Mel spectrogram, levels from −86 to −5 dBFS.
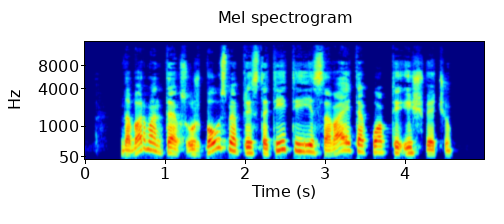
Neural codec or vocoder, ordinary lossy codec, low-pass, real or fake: vocoder, 44.1 kHz, 128 mel bands every 512 samples, BigVGAN v2; MP3, 64 kbps; 14.4 kHz; fake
